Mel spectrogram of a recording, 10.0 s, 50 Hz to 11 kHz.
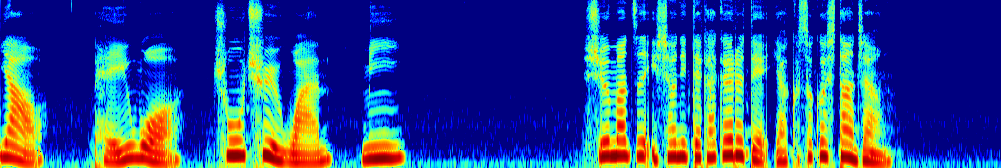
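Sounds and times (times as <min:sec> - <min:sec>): woman speaking: 0:00.0 - 0:04.2, 0:05.8 - 0:09.0.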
